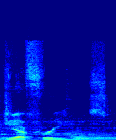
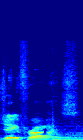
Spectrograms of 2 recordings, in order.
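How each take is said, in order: First: The name begins with the sound 'Jeff'. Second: The name begins with the letter sound 'Jay'. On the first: The speaker calls it right. "The J and the F make a Jeff sound" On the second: The speaker calls it wrong. "I can understand why you would think that's J Fries, but it's not"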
